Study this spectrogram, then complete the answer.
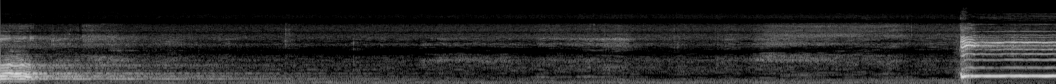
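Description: A man chants in a long, melodic voice through a microphone, with echo.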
